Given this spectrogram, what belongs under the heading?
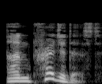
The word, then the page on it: unprejudiced: British English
